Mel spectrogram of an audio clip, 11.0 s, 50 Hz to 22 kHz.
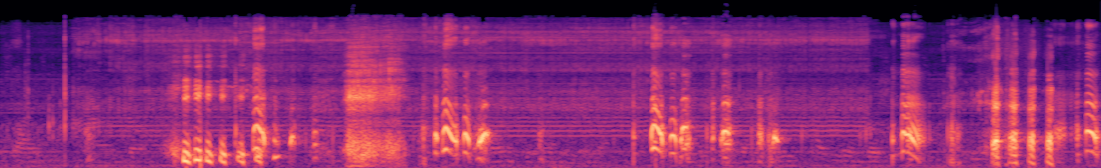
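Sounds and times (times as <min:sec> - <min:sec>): pager vibrating buzz: 0:00.6 - 0:11.0
baby laughing and squealing: 0:02.4 - 0:03.3, 0:04.2 - 0:05.0, 0:06.4 - 0:07.9, 0:08.9 - 0:09.6, 0:10.5 - 0:11.0.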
